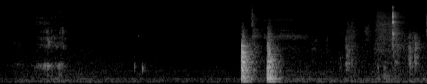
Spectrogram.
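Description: A person sipping from a ceramic mug, a soft slurp about half a second in, followed by a few sharp knocks about two and a half seconds in.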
